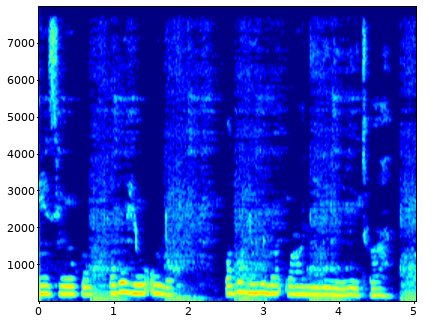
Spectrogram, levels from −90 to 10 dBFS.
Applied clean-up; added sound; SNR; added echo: classical method log-MMSE.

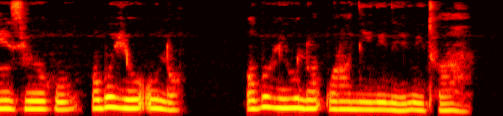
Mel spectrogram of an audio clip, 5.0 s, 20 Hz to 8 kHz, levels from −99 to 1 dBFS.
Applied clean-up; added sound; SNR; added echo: none; none; none; none.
